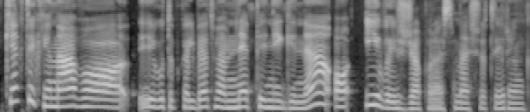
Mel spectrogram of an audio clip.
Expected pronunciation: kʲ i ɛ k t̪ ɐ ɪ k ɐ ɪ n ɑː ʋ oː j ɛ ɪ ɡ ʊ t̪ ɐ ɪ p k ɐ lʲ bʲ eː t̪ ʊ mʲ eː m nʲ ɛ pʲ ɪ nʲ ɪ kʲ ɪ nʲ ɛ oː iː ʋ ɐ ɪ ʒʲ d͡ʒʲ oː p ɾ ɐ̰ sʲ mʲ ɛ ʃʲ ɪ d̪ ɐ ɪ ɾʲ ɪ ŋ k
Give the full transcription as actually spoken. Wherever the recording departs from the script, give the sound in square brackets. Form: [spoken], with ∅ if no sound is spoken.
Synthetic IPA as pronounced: kʲ i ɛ k t̪ ɐ ɪ k ɐ ɪ n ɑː ʋ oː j ɛ ɪ ɡ ʊ t̪ ɐ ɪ p k ɐ lʲ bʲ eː t̪ ʊ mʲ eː m nʲ ɛ pʲ ɪ nʲ ɪ [ɡʲ] ɪ nʲ ɛ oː iː ʋ ɐ ɪ ʒʲ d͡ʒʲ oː p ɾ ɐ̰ sʲ mʲ ɛ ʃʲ ɪ [t̪] ɐ ɪ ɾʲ ɪ ŋ k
